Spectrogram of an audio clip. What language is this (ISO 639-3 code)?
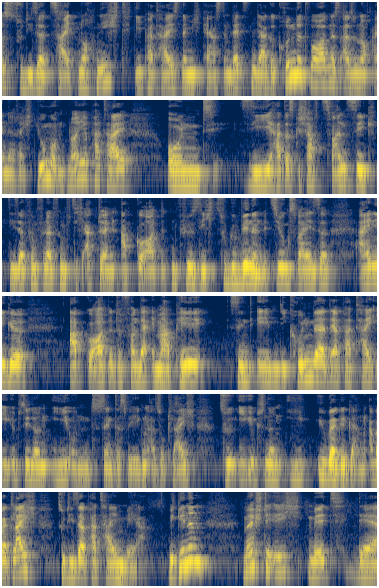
deu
